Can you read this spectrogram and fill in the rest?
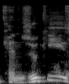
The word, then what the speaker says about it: Kensuke: 18 years ago, March 12th, 2004, in Tokyo, Japan, uh, Kensuke, Ken, yeah, I said that right. Kensuke Sasaki defeated Hiroshi Tenzan to win the IWGP Heavyweight Championship.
